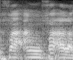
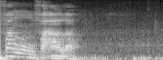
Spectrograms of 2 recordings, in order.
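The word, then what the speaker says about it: فانفعل: Bukan fa'angfa'ala, tapi fangfa'ala.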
